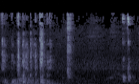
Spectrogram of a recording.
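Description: Fast typing on a computer keyboard: a dense flurry of clicking keystrokes, then a few scattered taps after a pause. Fairly quiet, with no voices.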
